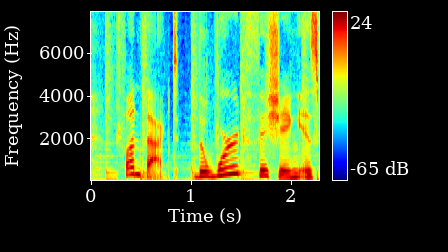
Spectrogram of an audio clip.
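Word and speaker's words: phishing: Fun fact, the word fishing is pronounced like fishing because the scammer is fishing for your passwords and information using a hook, the fake email.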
